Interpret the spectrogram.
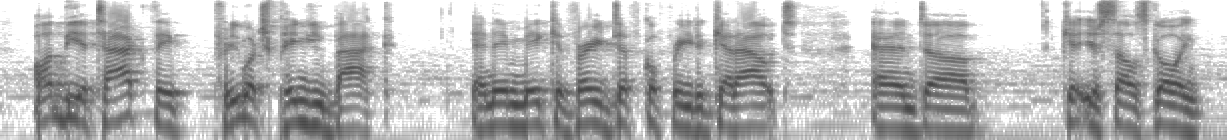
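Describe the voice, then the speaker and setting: Music plays behind a man talking at a moderate pace. His loudness is very even, and his pitch varies in an ordinary way. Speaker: esports league caster and streamer. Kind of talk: live stream pre-match commentary. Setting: live stream with chat. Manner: casual, chatty.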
